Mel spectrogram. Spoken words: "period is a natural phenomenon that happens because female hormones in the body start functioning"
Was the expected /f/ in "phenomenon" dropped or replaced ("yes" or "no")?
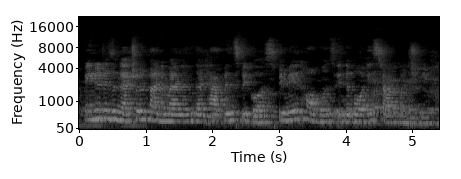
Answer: yes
